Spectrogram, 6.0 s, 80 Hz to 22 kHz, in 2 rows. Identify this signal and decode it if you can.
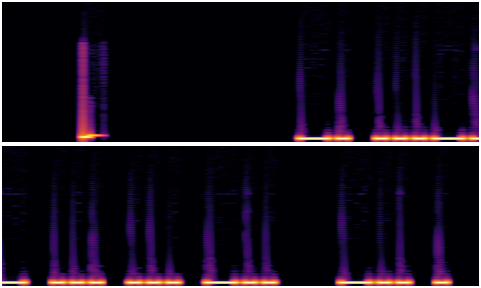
Morse code, heard as a keyed tone, about 20 wpm, 700 Hz. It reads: N3SSD DE
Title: USA Callsign DE Callsign - 5 Characters - 20wpm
